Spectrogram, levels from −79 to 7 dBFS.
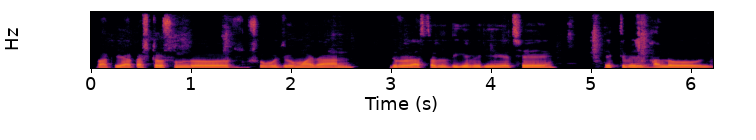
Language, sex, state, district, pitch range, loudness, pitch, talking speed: Bengali, male, West Bengal, North 24 Parganas, 120-125 Hz, -17 LUFS, 120 Hz, 145 wpm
